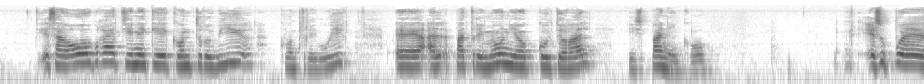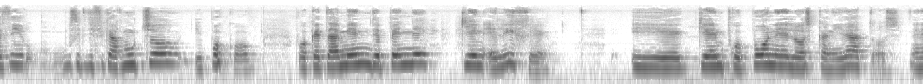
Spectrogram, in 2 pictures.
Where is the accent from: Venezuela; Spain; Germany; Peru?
Germany; como somos de Alemania, no es una cosa tan inmanente, no lo tenemos tan cerca.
